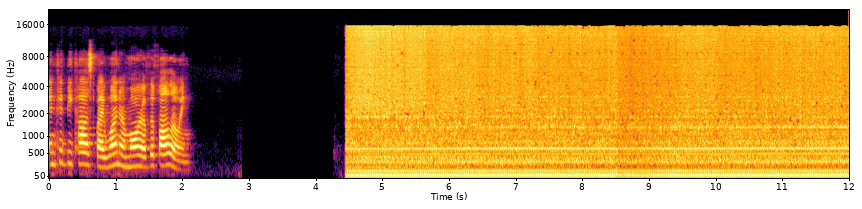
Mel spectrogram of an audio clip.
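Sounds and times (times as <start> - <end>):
car engine humming steadily: 4.5 - 12.0.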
